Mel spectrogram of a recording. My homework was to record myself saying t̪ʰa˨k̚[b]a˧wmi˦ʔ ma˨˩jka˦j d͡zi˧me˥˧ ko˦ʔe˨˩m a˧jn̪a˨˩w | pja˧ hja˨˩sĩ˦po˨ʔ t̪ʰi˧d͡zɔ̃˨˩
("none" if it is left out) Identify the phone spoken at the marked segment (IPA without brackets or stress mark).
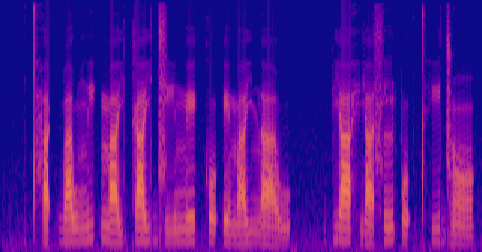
b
